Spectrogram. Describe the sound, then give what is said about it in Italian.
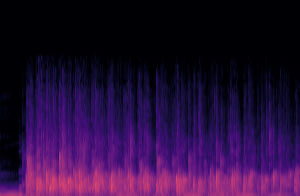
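Audience applause at a live folk concert, a dense, loud wash of clapping that starts abruptly and continues steadily to the end, with faint tonal sounds beneath. “Sì, vabbè, applauso, però non vedo accendini, queste cose.”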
